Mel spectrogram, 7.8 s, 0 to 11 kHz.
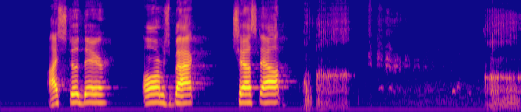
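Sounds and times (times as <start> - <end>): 
speech: 0.7 - 4.9
voice imitating loud snoring: 4.6 - 5.3, 7.2 - 7.8.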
